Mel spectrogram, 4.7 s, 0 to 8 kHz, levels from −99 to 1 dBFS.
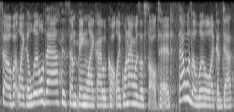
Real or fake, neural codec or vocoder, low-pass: fake; codec, 16 kHz, 8 kbps, FunCodec, trained on LibriTTS, 25 frames a second; 7.2 kHz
